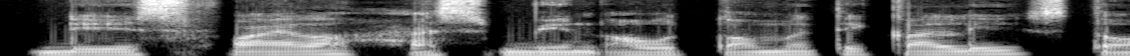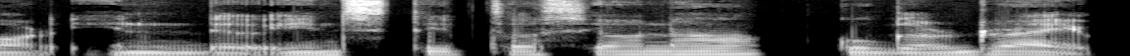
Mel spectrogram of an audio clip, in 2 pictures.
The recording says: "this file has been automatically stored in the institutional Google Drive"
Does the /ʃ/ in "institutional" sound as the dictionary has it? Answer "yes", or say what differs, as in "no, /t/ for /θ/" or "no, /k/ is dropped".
no, /s/ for /ʃ/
